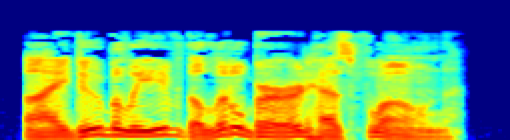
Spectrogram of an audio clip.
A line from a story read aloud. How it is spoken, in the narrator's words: his father barked loudly enough for everyone to hear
